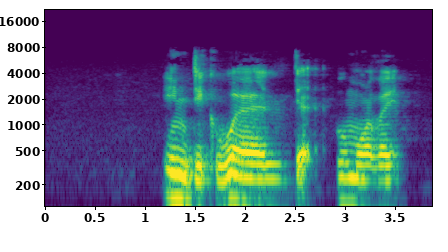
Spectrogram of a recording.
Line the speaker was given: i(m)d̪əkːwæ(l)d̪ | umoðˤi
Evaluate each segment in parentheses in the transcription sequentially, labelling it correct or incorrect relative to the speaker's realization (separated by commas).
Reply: incorrect, correct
